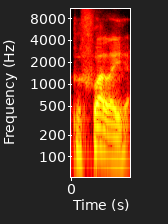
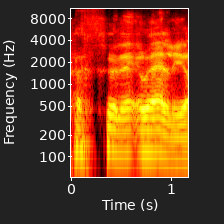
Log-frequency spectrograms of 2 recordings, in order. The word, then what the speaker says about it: Pwllheli: good old Des, and I was trying to pronounce the name. It's near Bangor. It's a Haven holiday resort called Pwllheli, and I said it, and they were like, "Oh, Tom, please say that again."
